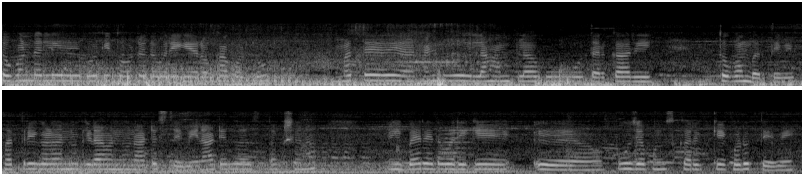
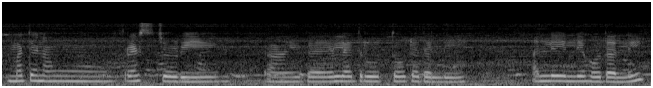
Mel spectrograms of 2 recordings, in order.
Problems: none marked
